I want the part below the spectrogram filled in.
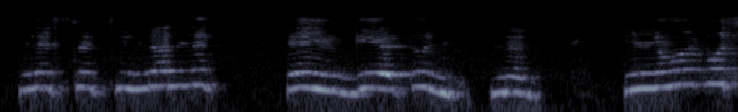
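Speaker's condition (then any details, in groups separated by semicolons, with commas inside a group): Cerebral palsy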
